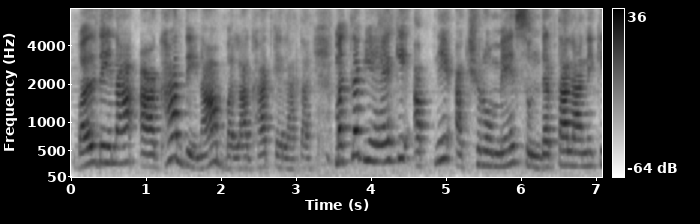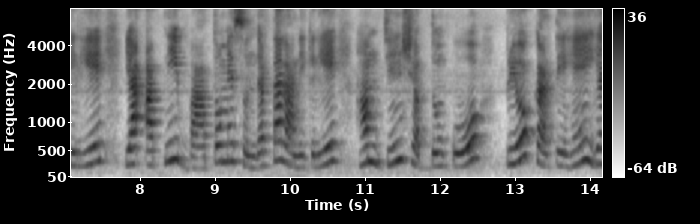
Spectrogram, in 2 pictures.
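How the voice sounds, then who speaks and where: Young woman, school teacher: patient, unhurried explanations, echoey room. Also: high-pitched. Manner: patient, explains step by step, repeats key terms. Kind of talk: recorded grammar lesson.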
